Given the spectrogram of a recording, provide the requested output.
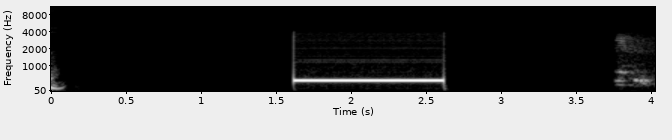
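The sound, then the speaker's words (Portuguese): A single steady telephone ringback tone sounds for about one second, clear and fairly loud, surrounded by silence, with brief faint voice fragments at the very start and end. “Liga, liga, liga, liga, liga. Escuta isso.”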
